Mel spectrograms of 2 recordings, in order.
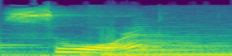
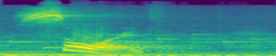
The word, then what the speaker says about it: sword: wars a sword sword we don't say sword it's sword another silent letter in this case it's w don't ask me why there are so many silent letters honestly we don't have the answers to everything even as english teachers that's just the way you pronounce it sword our next word is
